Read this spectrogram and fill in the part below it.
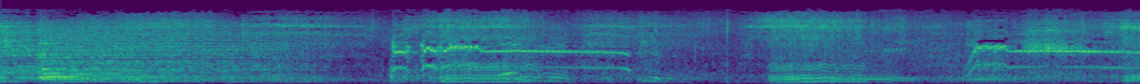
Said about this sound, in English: What's that? What's that? So what's to get excited? A rooster? A rooster? You know, a he chicken. Holy cow, it's daylight already.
